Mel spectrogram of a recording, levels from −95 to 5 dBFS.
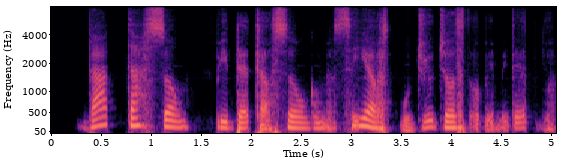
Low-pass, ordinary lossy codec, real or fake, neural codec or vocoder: none; none; fake; codec, 16 kHz, 0.5 kbps, X-Codec, HuBERT features, trained on LibriSpeech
